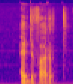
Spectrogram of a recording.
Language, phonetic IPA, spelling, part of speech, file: Polish, [ˈɛdvart], Edward, proper noun / noun, Pl-Edward.ogg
